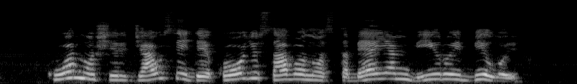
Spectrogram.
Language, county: Lithuanian, Panevėžys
